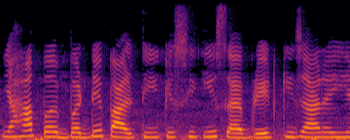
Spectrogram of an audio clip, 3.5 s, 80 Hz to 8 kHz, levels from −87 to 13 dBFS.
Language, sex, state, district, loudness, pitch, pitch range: Hindi, female, Uttar Pradesh, Lucknow, -17 LUFS, 270 Hz, 260-285 Hz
